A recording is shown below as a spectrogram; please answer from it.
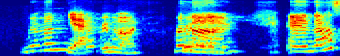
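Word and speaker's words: Rimon: But what would you say you took away most from, because you went to, am I saying it right, Ramon? Yeah, Ramon.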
